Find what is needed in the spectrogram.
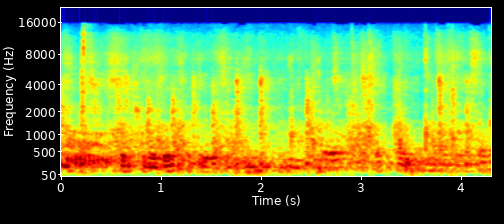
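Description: Chalk writing on a blackboard: a quick run of short taps and scratching strokes.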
